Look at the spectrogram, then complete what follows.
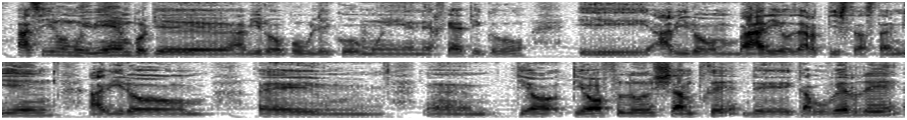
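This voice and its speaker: A man's voice: mid-range voice, steady tone, slow pace. A man, a musician and rapper, speaking as an interview guest, often repeating words and phrases as he goes. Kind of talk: spoken radio interview.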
